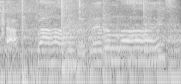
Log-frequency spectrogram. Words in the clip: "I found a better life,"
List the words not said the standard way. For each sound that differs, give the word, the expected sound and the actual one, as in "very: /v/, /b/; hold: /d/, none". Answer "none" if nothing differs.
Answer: found: /d/, none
